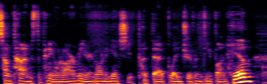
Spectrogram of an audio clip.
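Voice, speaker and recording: Very deep and low in pitch, a man's somewhat breathy voice sits on a very clean recording with a silent background. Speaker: tabletop wargaming youtuber. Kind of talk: casual tutorial. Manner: fast.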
